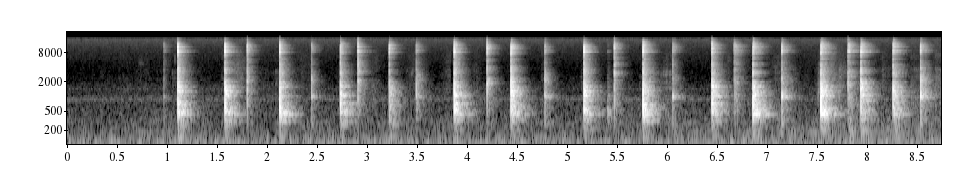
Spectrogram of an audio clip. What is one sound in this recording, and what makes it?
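A ping-pong ball clicks rapidly back and forth on a wooden table.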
